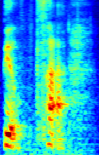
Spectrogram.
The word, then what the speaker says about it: Filt'r: Pro Filt'r, and it's named Filt'r. You gotta say it like Filt'r.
